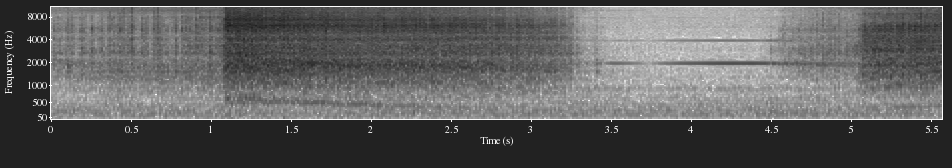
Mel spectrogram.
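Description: An Asuro robot kit's small motor and gears whir loudly and close during a self test, running in bursts with a quieter gap and shifting pitch between runs.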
